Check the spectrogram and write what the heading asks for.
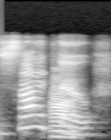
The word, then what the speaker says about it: psycho: you mean psycho psych No is silent P is silent psycho psychology psycho yes of course yeah psycho like uh they just believe what they saw.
